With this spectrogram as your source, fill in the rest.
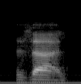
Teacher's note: when I said thal, I also put my tongue in between my teeth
